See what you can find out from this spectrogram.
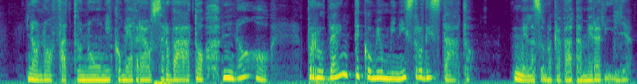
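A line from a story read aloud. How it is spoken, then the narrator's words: Added under breath. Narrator (Italian): aggiungesse sottovoce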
